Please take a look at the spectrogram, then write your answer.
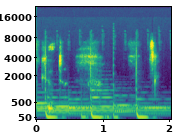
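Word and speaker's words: Cote: C O T E. I don't know if I'm supposed to pronounce that differently, but it's Coot. Mechwarrior Coot," he said, wondering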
